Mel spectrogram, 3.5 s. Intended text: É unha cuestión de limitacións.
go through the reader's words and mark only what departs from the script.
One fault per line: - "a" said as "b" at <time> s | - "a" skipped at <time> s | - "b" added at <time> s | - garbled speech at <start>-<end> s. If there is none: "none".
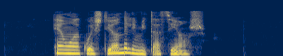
none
